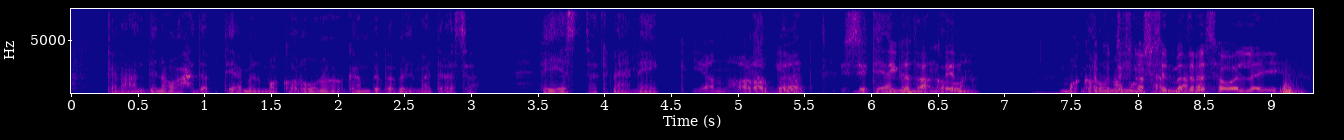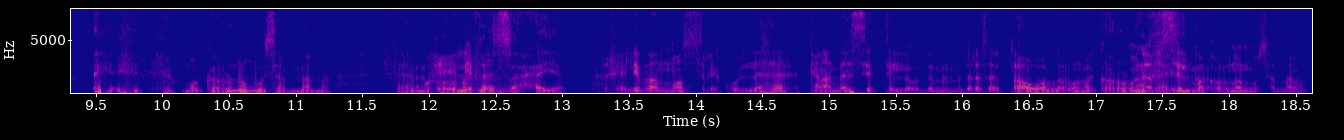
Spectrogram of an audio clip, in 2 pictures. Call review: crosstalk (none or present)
present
